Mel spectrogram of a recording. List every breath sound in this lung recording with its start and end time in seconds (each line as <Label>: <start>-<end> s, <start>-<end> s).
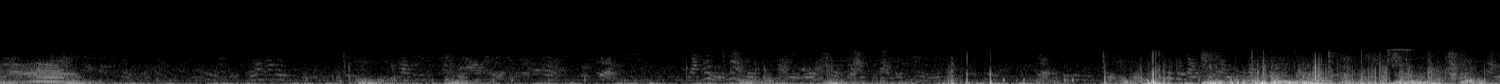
Wheeze: 0.00-0.81 s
